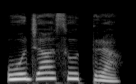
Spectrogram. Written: ಓಜಾಸೂತ್ರ

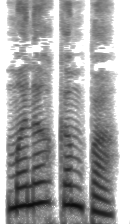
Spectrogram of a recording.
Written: ಮನಃಕಂಪ

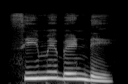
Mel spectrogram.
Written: ಸೀಮೆಬೆಂಡೆ

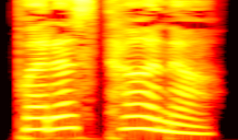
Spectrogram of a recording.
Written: ಪ್ರಸಾಧನಿ

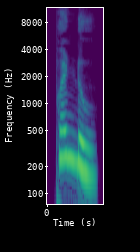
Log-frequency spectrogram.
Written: ಪಿಡ್ಡ

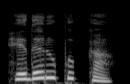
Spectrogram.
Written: ಹೆದರುಪುಕ್ಕ

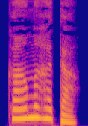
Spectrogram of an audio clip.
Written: ಕಾಮಹತೆ

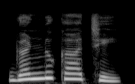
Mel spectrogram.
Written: ಗಂಟುಕಾಚಿ

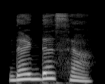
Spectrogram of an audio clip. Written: ತಾಟಾಡಿಸು

